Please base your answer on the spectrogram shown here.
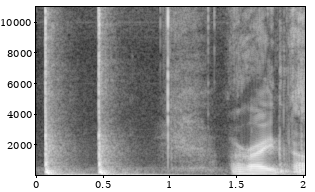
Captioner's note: gavel bangs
